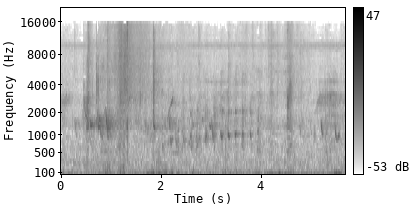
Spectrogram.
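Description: Several birds calling: scattered short chirps and quick whistled sweeps, with a run of rapid short notes in the middle.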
